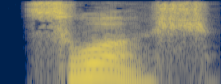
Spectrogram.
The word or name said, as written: swoosh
